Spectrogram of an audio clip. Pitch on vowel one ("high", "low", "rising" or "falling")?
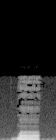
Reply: low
